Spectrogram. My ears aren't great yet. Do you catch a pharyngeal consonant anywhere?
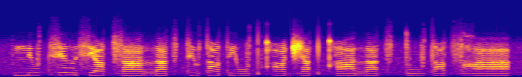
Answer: no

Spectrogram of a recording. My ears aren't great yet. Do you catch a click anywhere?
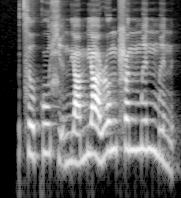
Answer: no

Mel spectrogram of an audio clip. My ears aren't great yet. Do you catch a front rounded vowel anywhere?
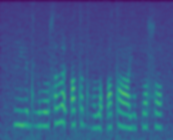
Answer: yes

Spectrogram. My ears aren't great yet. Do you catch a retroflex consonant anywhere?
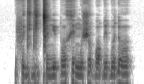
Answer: no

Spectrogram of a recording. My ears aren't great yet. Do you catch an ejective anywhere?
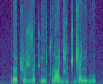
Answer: no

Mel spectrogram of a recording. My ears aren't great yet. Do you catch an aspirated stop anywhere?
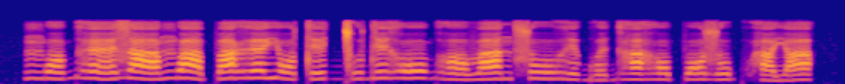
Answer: no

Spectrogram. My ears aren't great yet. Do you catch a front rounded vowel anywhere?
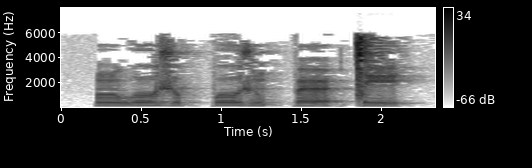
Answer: yes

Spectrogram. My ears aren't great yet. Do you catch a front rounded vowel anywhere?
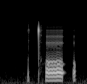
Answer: no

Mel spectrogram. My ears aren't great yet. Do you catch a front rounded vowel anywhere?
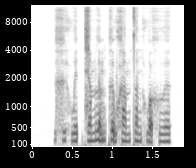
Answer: no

